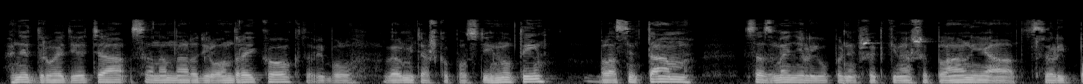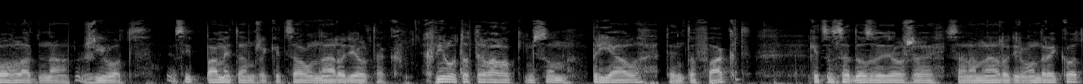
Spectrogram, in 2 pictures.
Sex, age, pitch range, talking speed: male, 40-59, 90-105 Hz, 140 wpm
